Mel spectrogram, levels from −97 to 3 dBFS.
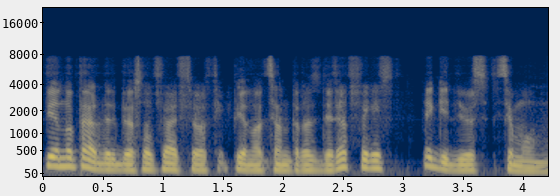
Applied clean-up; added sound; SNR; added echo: neural mask model DeepFilterNet 3.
